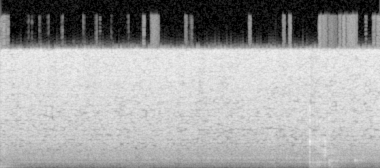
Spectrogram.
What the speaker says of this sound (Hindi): इनको भी सौटे कीजिए।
